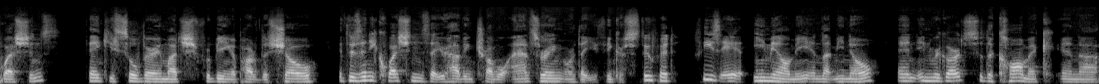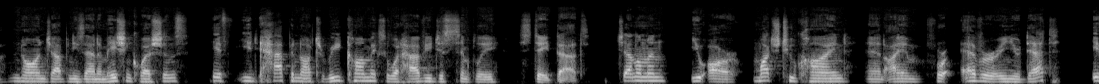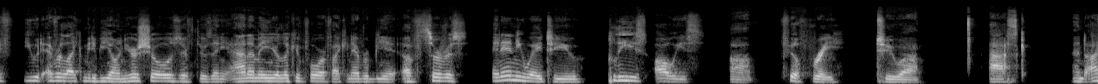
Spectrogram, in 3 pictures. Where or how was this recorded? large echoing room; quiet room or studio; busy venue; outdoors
quiet room or studio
